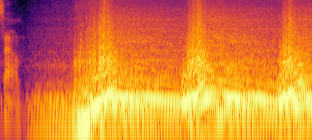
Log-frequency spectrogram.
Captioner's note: engine revving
